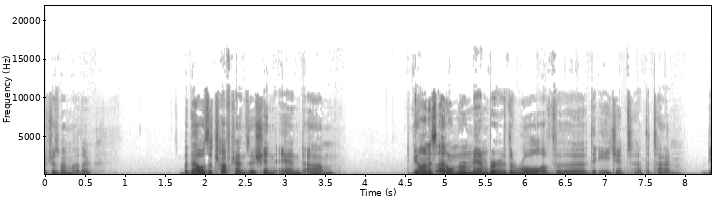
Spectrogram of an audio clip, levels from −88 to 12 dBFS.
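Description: No technical faults can be heard anywhere in the speech recording: there are no dropouts, level jumps or other disturbances at any point.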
